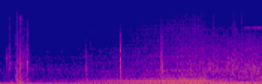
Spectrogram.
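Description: A car engine approaches and grows louder.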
